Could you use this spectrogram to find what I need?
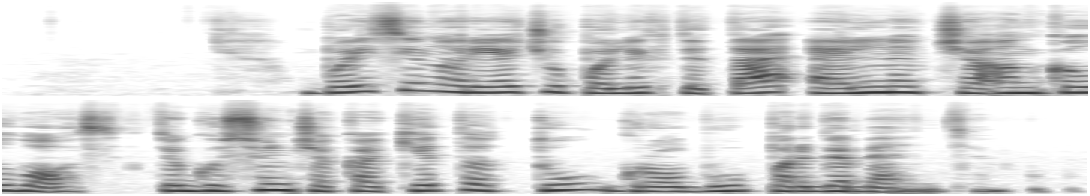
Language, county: Lithuanian, Vilnius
